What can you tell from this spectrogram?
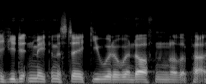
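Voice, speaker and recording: In an Irish accent, a man talks at a medium pitch with monotone, flat intonation. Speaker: personal trainer. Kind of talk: casual chat.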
